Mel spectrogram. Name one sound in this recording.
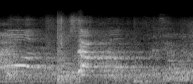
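A boxing glove lands a punch with a sharp thud.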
